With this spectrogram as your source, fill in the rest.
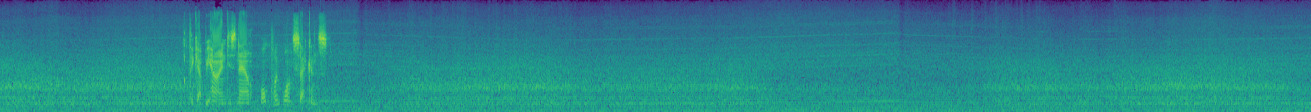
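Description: A race car engine roars steadily.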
